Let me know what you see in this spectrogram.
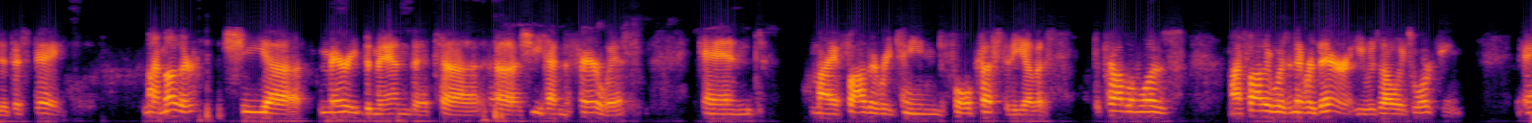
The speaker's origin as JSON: {"language": "English", "town": "Everett", "region": "Washington", "country": "United States", "tie": "born or raised there", "said": "I grew up in Everett, Washington"}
